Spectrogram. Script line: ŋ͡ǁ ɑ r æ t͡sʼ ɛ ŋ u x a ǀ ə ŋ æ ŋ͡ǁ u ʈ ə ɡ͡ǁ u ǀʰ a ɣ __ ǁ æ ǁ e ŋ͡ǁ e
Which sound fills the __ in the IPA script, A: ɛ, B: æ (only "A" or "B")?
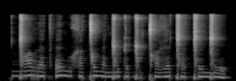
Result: A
